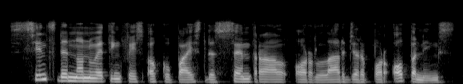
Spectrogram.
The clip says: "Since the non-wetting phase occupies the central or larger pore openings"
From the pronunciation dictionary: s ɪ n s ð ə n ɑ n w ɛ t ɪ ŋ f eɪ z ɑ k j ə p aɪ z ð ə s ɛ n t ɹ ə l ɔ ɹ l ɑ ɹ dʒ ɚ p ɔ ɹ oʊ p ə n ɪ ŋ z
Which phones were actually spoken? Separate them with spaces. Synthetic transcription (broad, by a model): s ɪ n s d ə n ɑ n w ɛ t ɪ ŋ f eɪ s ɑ k j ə p aɪ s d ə s ɛ n t ɹ ə l ɔ ɹ l ɑ ɹ dʒ ɚ p ɔ ɹ oʊ p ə n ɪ ŋ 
